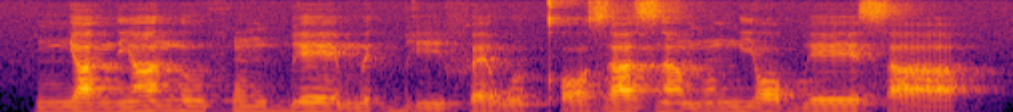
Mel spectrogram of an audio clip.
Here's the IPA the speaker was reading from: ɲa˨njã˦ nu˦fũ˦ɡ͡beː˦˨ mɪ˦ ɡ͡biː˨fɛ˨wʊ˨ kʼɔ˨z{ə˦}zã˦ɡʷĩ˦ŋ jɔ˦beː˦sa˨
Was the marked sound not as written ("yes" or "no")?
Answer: yes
